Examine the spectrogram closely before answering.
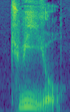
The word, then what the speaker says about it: tuyaux: Okay, des tuyaux. Same rule, you don't pronounce it.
